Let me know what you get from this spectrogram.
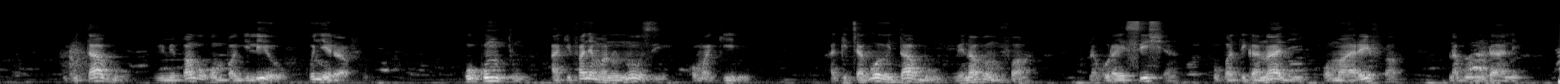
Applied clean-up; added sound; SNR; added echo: none; none; none; none.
